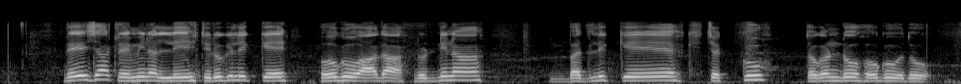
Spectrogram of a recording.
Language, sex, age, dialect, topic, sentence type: Kannada, male, 46-50, Coastal/Dakshin, banking, statement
